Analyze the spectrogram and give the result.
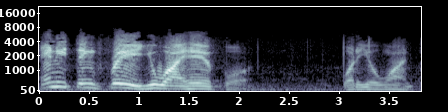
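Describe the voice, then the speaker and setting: A man's voice: mid-range voice, big pitch swings, unhurried, breathy edge. An actor playing a grudging, cynical New York club doorman, dismissive and slangy, in a 1940s radio comedy. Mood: grudging, scornful. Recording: dull, noisy 1940s radio recording.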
